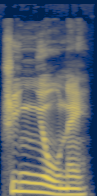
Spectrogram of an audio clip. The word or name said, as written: Cignone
